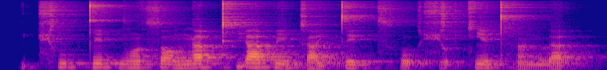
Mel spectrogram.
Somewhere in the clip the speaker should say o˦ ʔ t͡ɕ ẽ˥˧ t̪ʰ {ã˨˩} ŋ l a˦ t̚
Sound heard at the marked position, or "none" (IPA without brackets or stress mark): ã˨˩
